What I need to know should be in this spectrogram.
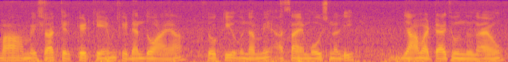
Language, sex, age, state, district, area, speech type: Sindhi, male, 18-30, Maharashtra, Thane, urban, spontaneous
